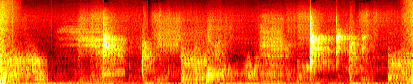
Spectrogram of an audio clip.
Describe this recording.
Ugly delayed loop.
loop, rhythm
